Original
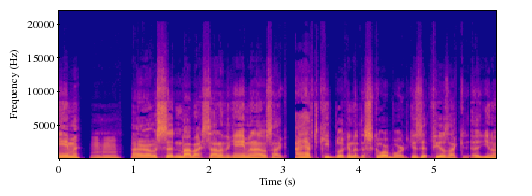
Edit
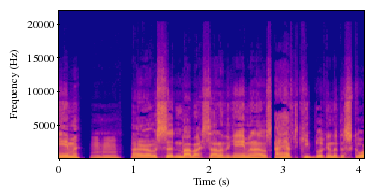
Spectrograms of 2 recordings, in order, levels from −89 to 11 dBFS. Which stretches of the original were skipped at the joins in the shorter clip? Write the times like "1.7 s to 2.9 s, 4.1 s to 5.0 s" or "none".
2.8 s to 3.1 s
